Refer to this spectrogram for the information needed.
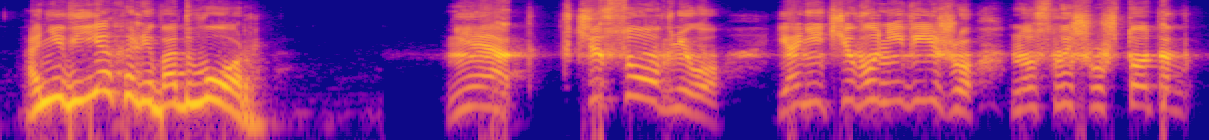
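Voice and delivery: high, loud frantic yelling; panicked shouting. Acted. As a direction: yell it in sheer panic. Panicked shouts over intercom. (панический крик)

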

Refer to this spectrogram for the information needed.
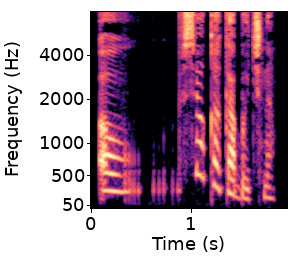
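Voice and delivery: high airy princess voice; cartoon princess. A narrator's reading. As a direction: toss it off like a pampered princess. Princess act.

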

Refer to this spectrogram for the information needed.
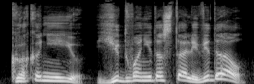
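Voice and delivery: very high, thrilled exclamation; high-voiced boyish excitement; excited boy. A narrator's reading. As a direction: marvel to a friend, pitched high. Excited boy talks during the chase.

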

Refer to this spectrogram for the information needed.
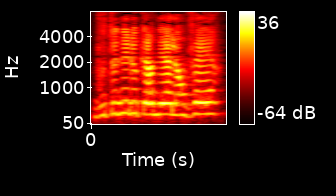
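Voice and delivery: high, loud, quick exclamation; startled exclamation. A narrator's reading. Alice sees the notebook upside down, exclaiming. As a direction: burst out on spotting the mistake. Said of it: "s'exclama Alice".

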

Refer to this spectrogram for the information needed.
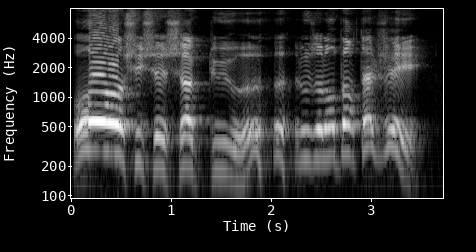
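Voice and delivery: loud, high jeering with a laugh; mocking. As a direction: taunt her, laughing at her fear. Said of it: "d'un air goguenard".

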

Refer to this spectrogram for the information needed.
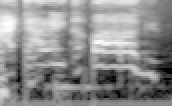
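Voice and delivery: unvoiced whispered student aside. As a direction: whisper it to a friend.

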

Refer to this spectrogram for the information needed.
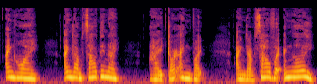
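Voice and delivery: high, alarmed calling; high-pitched, frantic questions; distressed cry. A narrator's reading. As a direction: cry out in shock for a bound lover. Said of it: "Cô la lên".

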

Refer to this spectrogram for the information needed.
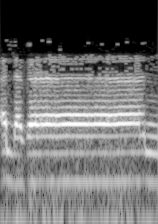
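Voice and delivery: اللذان said very slowly, its doubled nun held long and heavy. Shown as a demonstration. Teacher shows pupils the doubled nun in اللذان, slow and heavy. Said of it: "بالشد تعوض عن الياء المحذوفة".

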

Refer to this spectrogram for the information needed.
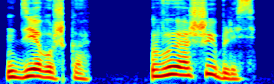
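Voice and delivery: firm man correcting a stranger. A narrator's reading. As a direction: state it firmly, without fuss. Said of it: "твёрдо заявил мужчина". (твёрдо, по-мужски)

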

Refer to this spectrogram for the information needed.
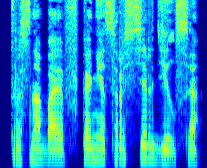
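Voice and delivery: ordinary delivery

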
